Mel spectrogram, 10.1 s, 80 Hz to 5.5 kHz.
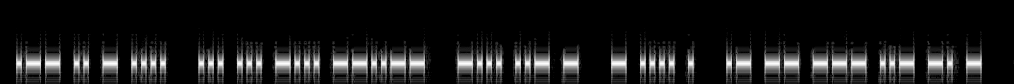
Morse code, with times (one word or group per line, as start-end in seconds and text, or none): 0.2-1.7 WITH
2.0-4.2 SSB,
4.6-5.8 BUT
6.1-6.9 THE
7.3-9.8 AMOUNT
